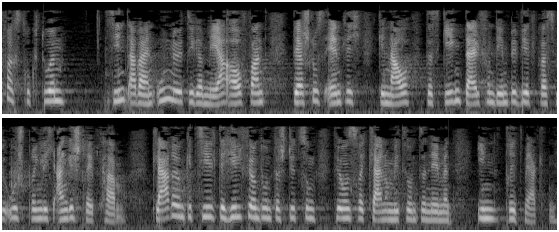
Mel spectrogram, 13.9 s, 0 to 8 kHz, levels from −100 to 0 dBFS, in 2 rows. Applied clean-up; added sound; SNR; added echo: none; none; none; none.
